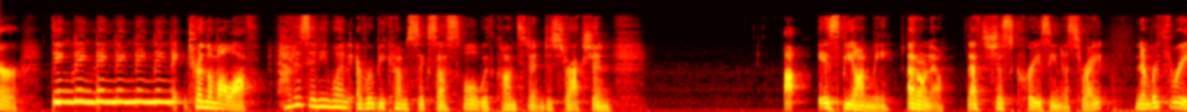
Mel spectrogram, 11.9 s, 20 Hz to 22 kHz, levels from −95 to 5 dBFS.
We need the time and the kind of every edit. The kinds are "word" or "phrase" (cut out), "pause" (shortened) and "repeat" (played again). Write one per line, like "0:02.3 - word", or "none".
0:02.7 - pause
0:08.1 - pause
0:09.0 - pause
0:09.5 - pause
